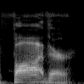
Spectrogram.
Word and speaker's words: father: Right, they might say father with a sharp sound. But it is actually much softer. The A in father is an open, relaxed vowel. Your jaw drops slightly.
